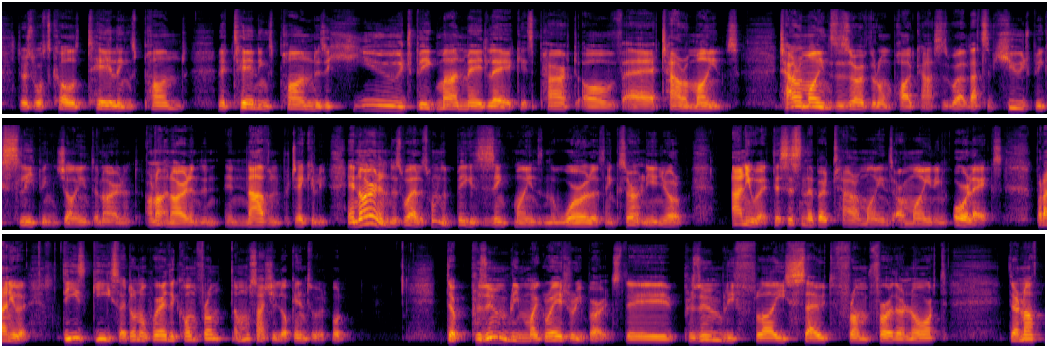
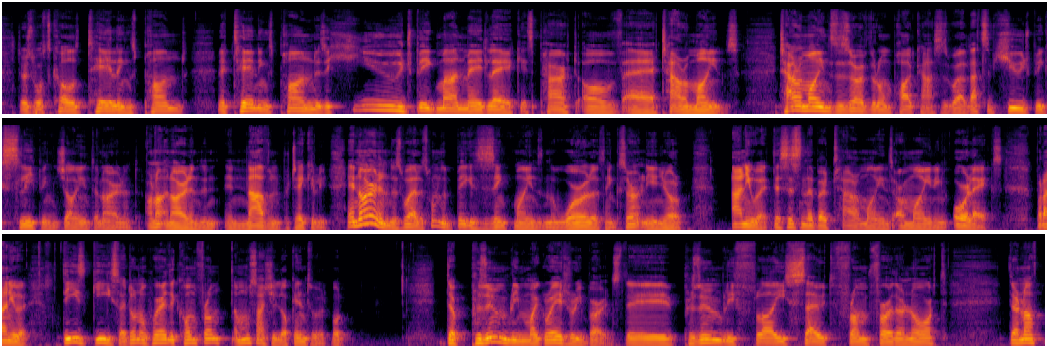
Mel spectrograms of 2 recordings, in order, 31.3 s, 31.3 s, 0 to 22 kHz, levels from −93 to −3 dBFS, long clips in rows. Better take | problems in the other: second | thin; somewhat; fading below 300 Hz

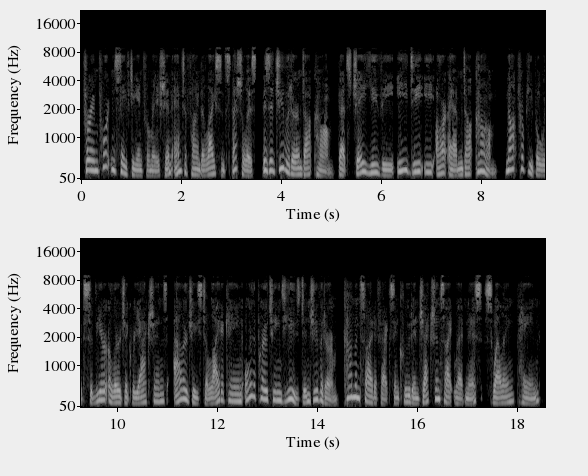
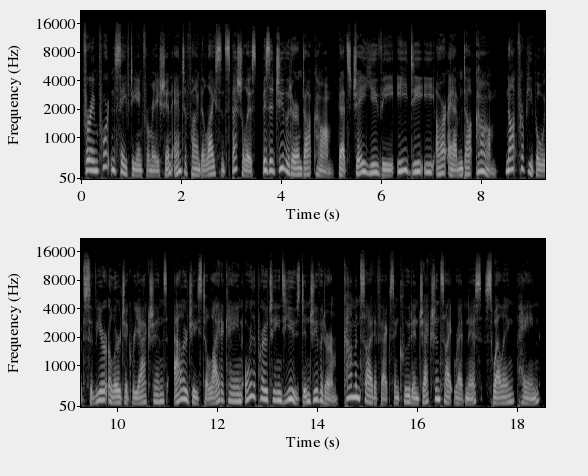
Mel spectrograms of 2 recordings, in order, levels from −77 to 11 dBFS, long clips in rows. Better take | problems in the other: second | garbled, watery; badly; nothing above 7.5 kHz

